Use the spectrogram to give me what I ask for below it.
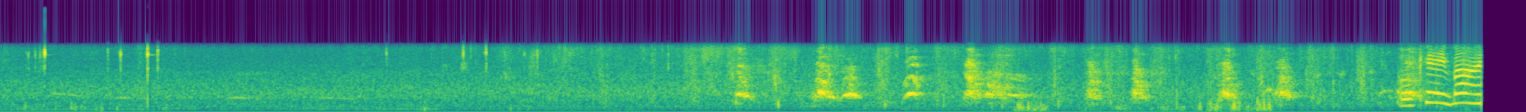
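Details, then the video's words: Siberian Husky puppy, a young male, trying to escape: a run of short yips and whimpers from about seven seconds, ending in a drawn-out, wavering, rising and falling whine. "Baby Husky Plans His Escape"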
